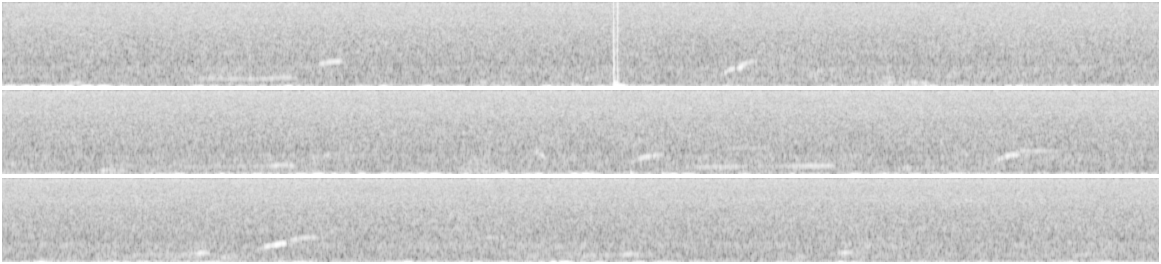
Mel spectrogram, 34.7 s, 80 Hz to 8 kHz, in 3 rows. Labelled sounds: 3.2	3.4	humpback whale, 0.80 to 0.99 kHz
7.3	7.6	humpback whale, 0.80 to 0.99 kHz
21.6	22.1	humpback whale, 0.80 to 0.96 kHz
25.9	26.3	humpback whale, 0.80 to 1.0 kHz

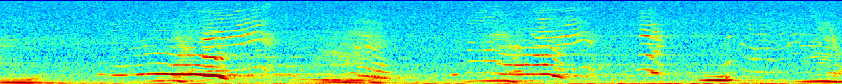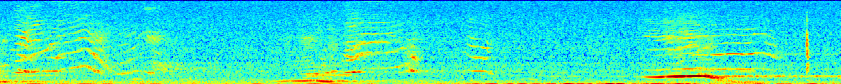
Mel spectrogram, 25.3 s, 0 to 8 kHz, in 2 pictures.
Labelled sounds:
2.2	4.2	humpback whale, 0.80 to 5.7 kHz
4.8	5.7	humpback whale, 0.96 to 1.5 kHz
7.0	8.9	humpback whale, 0.80 to 6.0 kHz
9.6	10.0	humpback whale, 0.90 to 3.4 kHz
11.2	11.6	humpback whale, 0.83 to 1.4 kHz
12.9	14.3	humpback whale, 0.80 to 3.8 kHz
14.8	15.1	humpback whale, 1.6 to 2.1 kHz
17.2	17.4	humpback whale, 1.7 to 2.1 kHz
17.7	19.0	humpback whale, 0.80 to 7.6 kHz
19.7	20.0	humpback whale, 0.86 to 1.6 kHz
22.3	24.4	humpback whale, 0.86 to 2.9 kHz

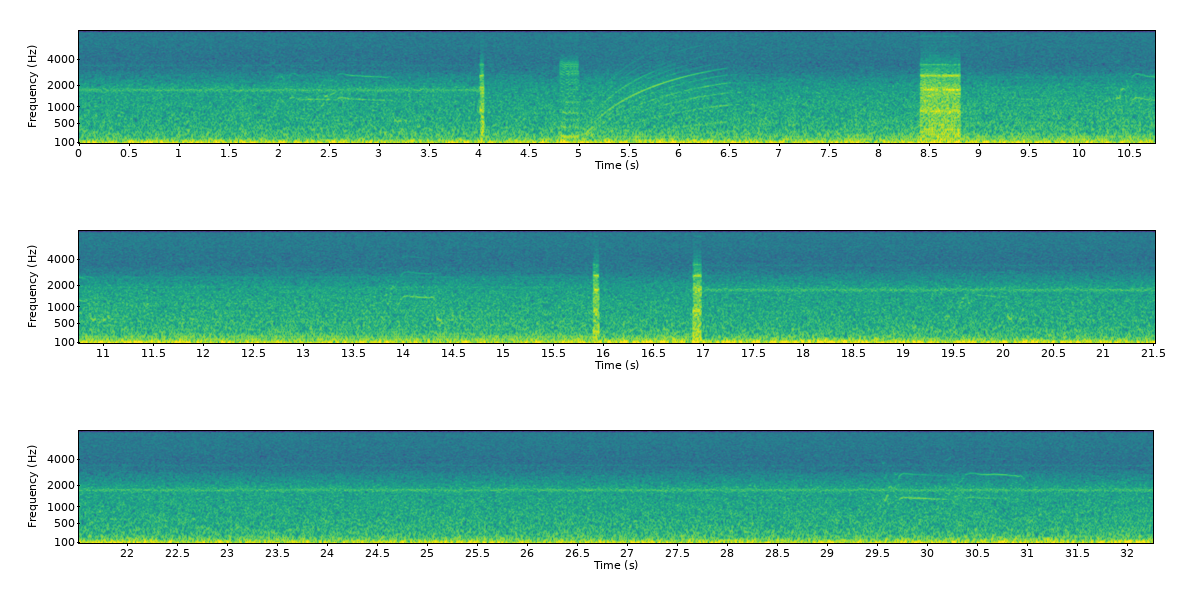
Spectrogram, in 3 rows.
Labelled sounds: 1.8	3.5	killer whale, offshore, 0.84 to 3.1 kHz
10.1	11.7	killer whale, offshore, 1.0 to 3.0 kHz
13.7	14.8	killer whale, offshore, 1.2 to 3.1 kHz
29.3	31.1	killer whale, offshore, 1.1 to 3.1 kHz

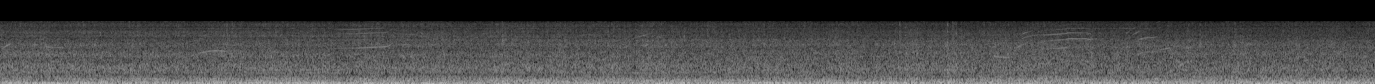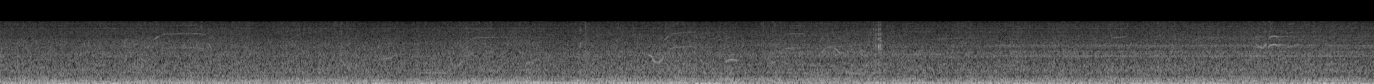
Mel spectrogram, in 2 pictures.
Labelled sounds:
3.5	3.9	killer whale, southern resident, 2.1 to 2.4 kHz
9.9	11.0	killer whale, southern resident, 1.3 to 5.5 kHz
26.2	26.7	killer whale, southern resident, 1.3 to 4.7 kHz

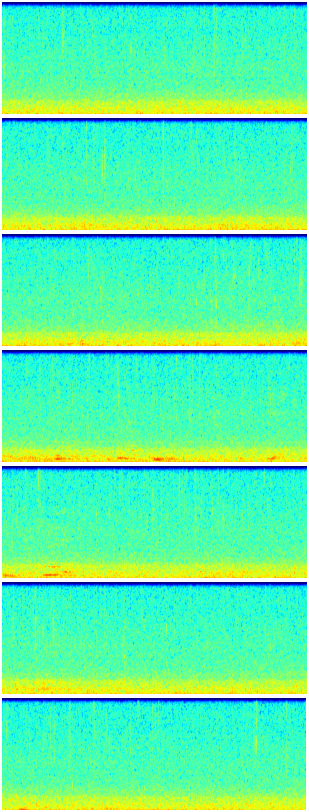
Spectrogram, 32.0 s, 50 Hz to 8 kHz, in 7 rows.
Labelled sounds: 18.9	19.2	humpback whale, 0.81 to 0.94 kHz

